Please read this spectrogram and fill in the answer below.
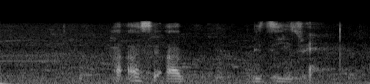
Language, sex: Southern Sotho, male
